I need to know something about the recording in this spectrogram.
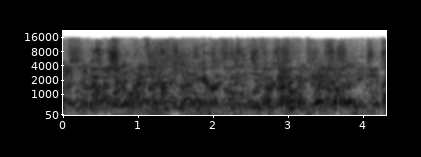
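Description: Chatter of a group of diners, many voices talking over one another, with a laugh near the start.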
